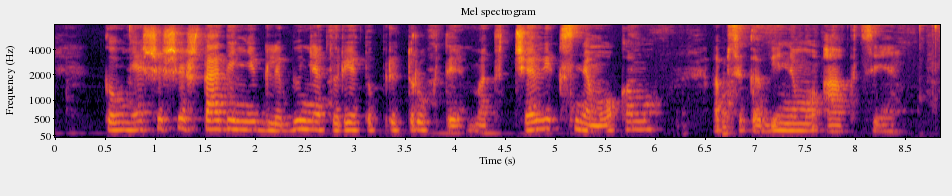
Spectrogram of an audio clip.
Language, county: Lithuanian, Panevėžys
